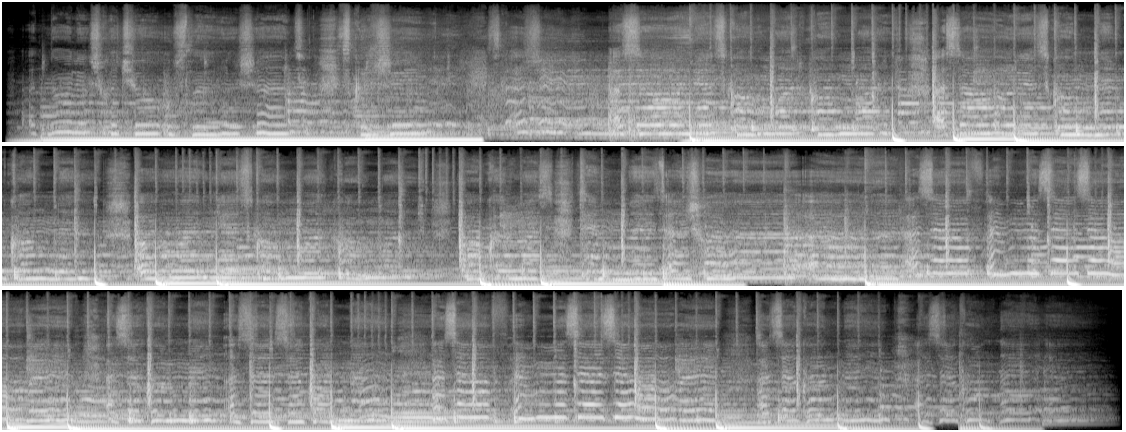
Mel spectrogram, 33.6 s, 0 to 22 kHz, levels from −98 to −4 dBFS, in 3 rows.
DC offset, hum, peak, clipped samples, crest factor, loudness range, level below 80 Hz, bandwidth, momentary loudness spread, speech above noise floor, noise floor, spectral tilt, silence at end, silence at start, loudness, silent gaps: under 0.1%; none; 0 dBFS; under 0.1%; 12 dB; 4 LU; -14 dBFS; 19 kHz; 10 LU; 34 dB; -44 dBFS; -6.5 dB/octave; 0.55 s; 0.1 s; -14 LUFS; none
